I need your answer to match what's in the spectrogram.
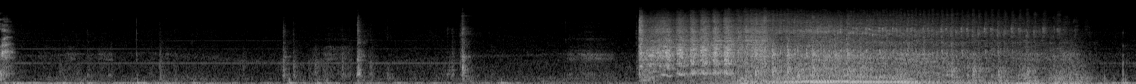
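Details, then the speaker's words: VW Caddy diesel van started after fault diagnosis, owner suspecting a blocked EGR valve, with a funny exhaust smell: a few clicks, then a rough, lumpy idle for several seconds that sags and fades; engine stalls after starting. "boom that is a problem let just check the exhaust see if there's anything coming out the back yeah there is a fun a funny smell so I reckon that's what it is"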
